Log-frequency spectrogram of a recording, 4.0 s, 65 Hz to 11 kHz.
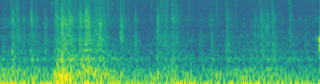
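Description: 1971 Chevrolet pickup's big-block V8 running as the truck drives slowly, a steady low rumble heard from inside the cab, swelling briefly about a second in.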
